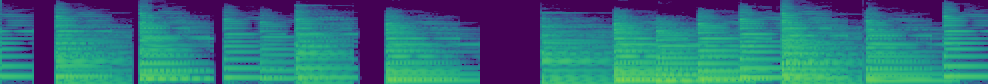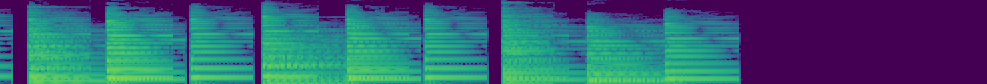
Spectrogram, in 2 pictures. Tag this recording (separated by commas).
Music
